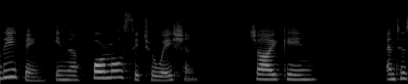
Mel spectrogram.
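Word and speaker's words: 再見: And you are right, it's just like the English bye-bye with a Cantonese pronunciation. Bye, bye. And in formal situations, use 再見, 再見.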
